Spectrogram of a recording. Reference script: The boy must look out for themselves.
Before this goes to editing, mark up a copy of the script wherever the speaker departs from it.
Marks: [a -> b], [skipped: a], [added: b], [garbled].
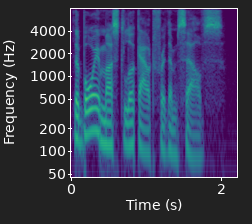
The boy must look out for themselves.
